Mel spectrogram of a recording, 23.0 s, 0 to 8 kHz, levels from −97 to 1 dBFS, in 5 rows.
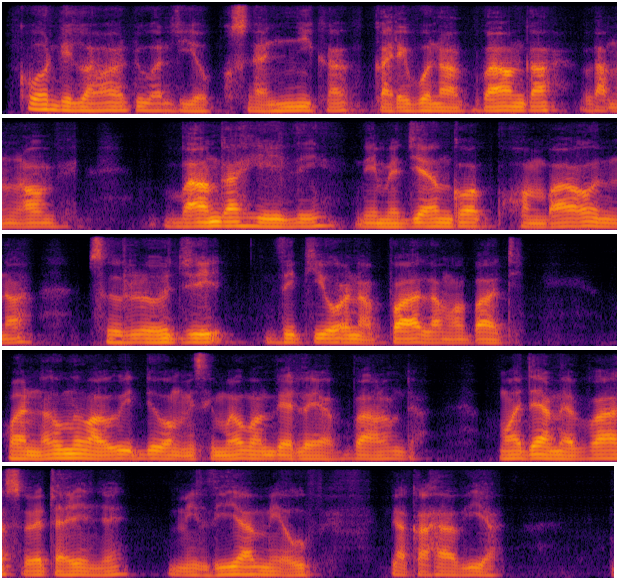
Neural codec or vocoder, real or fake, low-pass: codec, 16 kHz in and 24 kHz out, 0.6 kbps, FocalCodec, streaming, 2048 codes; fake; 7.2 kHz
